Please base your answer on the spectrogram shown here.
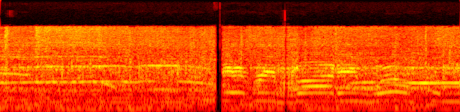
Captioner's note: applause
